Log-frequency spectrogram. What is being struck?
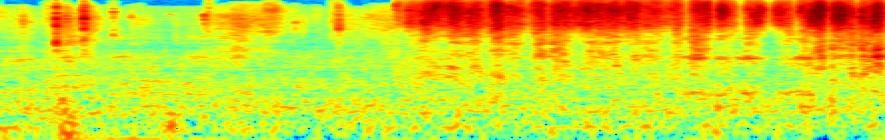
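Leather shoe rubbed with a cloth.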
